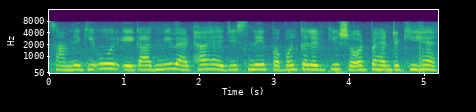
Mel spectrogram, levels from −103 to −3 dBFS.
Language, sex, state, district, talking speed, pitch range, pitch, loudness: Hindi, female, Uttar Pradesh, Lucknow, 175 wpm, 230-255 Hz, 240 Hz, -14 LUFS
